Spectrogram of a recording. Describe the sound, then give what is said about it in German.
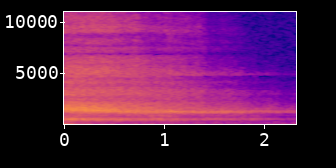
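A long breath out, an airy hiss that slowly fades over about two seconds, from a guided relaxation exercise of breathing in through the nose and out through the mouth. “jetzt möchte ich, dass du einmal mit mir gemeinsam durchatmest, durch die Nase ein, durch den Mund aus und ausatmen.”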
